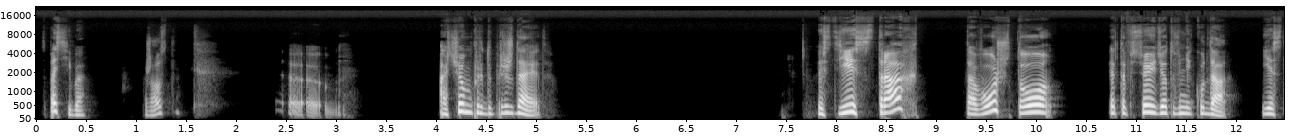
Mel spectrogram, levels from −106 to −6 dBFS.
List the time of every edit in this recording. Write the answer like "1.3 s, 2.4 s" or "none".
3.9 s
